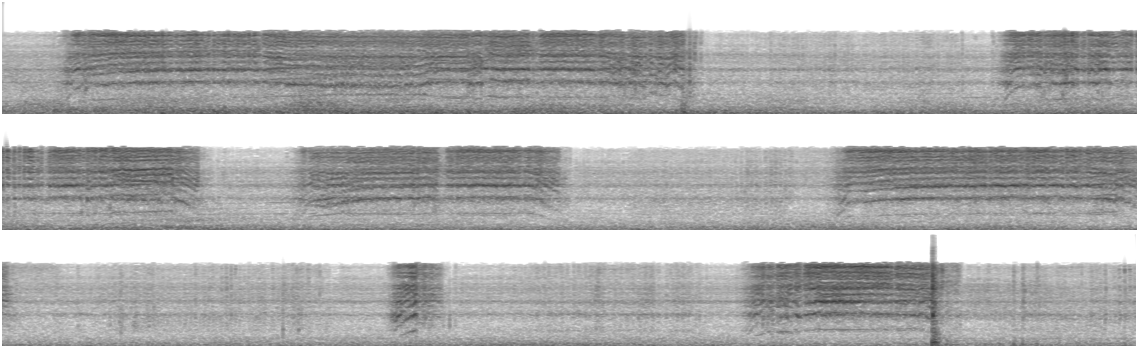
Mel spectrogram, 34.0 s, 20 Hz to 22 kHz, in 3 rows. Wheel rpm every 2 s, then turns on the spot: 80, 160, 160, 70, 20, 130, 90, 110, 70, 30, 150, 60, 20, 20, 20, 110, 20.
6-8 16-18 22-30 32-34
